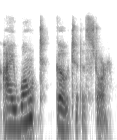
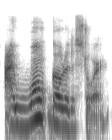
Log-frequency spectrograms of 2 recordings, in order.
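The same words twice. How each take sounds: First: The T at the end of won't is pronounced. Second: The T at the end of won't is dropped.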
